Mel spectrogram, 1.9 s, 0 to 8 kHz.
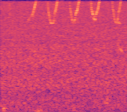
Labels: {"label": "biophony, dolphin", "recorder": "SoundTrap 500"}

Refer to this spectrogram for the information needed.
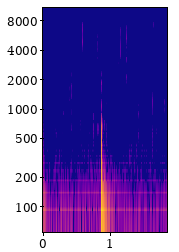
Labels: {"label": "biophony, double pulse", "recorder": "SoundTrap 300"}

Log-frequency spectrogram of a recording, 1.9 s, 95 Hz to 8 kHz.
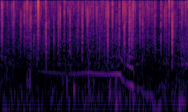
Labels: {"label": "biophony, cascading saw", "recorder": "SoundTrap 600 or HydroMoth"}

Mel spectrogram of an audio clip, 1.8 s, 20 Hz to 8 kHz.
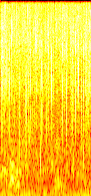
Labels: {"label": "biophony, cascading saw", "recorder": "SoundTrap 300"}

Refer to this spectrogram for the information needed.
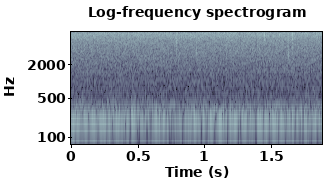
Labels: {"label": "ambient", "recorder": "HydroMoth"}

